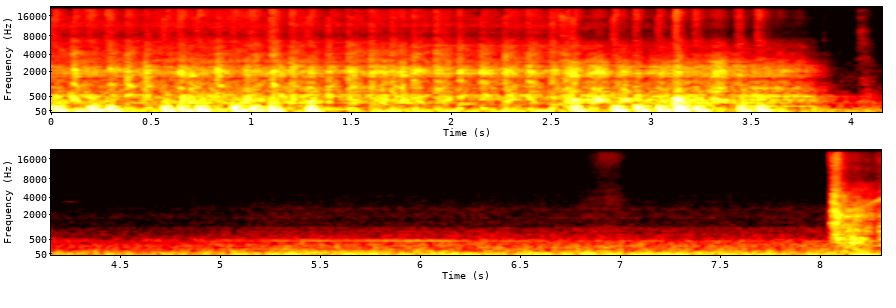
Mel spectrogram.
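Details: Nissan Silvia: about three seconds of steady starter cranking at roughly three turns a second with no firing; engine cranks but won't start.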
